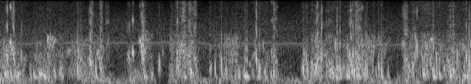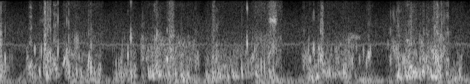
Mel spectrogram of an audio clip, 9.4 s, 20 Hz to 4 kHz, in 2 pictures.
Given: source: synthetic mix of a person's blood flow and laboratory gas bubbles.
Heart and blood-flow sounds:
Doppler ultrasound of blood flow; precordium
0.00-1.10 s: bubbles
1.26-1.63 s: bubbles
1.68-2.01 s: bubbles
2.08-2.79 s: bubbles
2.98-3.91 s: bubbles
4.00-4.86 s: bubbles
4.96-5.75 s: bubbles
5.83-7.54 s: bubbles
7.71-8.46 s: bubbles
8.55-9.37 s: bubbles
From the record:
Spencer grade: 4 (maximum detectable bubble signal sounding continuously throughout systole and diastole of every cardiac period, and overriding the amplitude of the normal cardiac signals); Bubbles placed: anywhere in the cardiac cycle

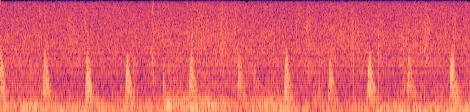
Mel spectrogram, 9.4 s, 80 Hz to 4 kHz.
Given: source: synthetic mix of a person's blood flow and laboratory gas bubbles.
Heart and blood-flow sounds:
Doppler ultrasound of blood flow; subclavian vein
2.64-2.73 s: bubbles
2.95-3.13 s: bubbles
3.27-3.33 s: bubbles
4.97-5.15 s: bubbles
5.54-5.60 s: bubbles
5.80-5.86 s: bubbles
6.24-6.48 s: bubbles
7.95-8.22 s: bubbles
From the record:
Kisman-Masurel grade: 121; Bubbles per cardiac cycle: 1 to 2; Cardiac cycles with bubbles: 10 to 50%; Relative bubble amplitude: barely perceptible (0.100 to 0.250); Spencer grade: 2 (many but less than half of the cardiac periods contain bubble signals, singularly or in groups); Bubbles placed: anywhere in the cardiac cycle

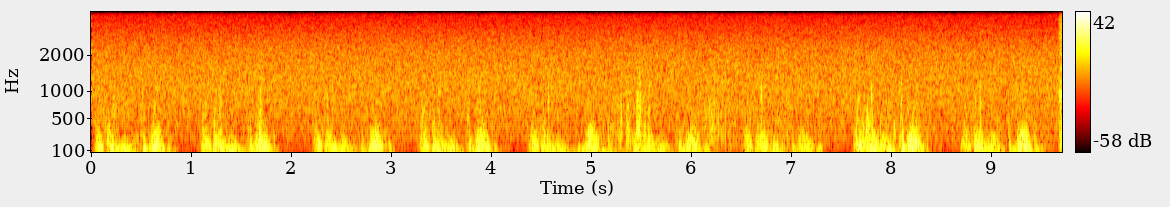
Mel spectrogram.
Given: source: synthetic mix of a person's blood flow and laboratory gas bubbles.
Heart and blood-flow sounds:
Doppler ultrasound of blood flow; precordium
9.66-9.72 s: bubbles
From the record:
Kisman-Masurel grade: 113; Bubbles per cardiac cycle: 1 to 2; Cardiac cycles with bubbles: 1 to 10%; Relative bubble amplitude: loud (0.450 to 0.775); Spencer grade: 1 (occasional bubble signal discernible with the cardiac motion signal, with majority of cardiac periods free of bubbles); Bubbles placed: only in the low amplitude regions of the cardiac cycle

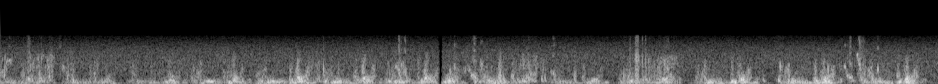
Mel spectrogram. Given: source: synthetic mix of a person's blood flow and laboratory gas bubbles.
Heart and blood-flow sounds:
Doppler ultrasound of blood flow; precordium
0.00-0.15 s: bubbles
0.22-0.67 s: bubbles
3.07-3.29 s: bubbles
3.52-3.57 s: bubbles
3.92-4.12 s: bubbles
4.48-4.87 s: bubbles
4.97-5.58 s: bubbles
6.20-6.80 s: bubbles
7.58-7.66 s: bubbles
7.74-7.85 s: bubbles
8.20-8.33 s: bubbles
8.38-8.85 s: bubbles
From the record:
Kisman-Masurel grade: 232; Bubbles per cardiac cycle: several, 3 to 8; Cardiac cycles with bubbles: 50 to 99%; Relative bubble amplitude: moderate (0.250 to 0.450); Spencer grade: 3 (all of the cardiac periods contain showers or single bubble signals, but not dominating or overriding the cardiac motion signals); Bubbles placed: anywhere in the cardiac cycle

